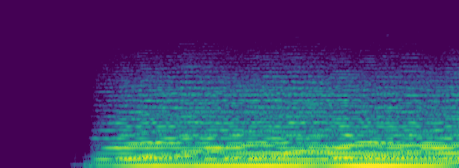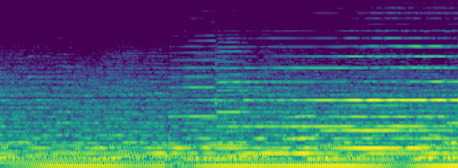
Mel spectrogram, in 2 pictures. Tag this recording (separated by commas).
Background music, Theme music, Music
